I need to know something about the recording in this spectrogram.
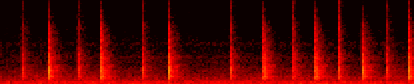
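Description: Small plastic push-buttons on night vision binoculars clicking as they are pressed over and over to scroll through an on-screen menu. The clicks come a few per second, about fifteen in all, with a short pause near the middle.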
